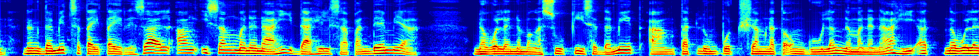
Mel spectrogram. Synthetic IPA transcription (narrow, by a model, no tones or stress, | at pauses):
nɐŋd̪ɐmit̪̚sɐt̪ɐjt̪ɐjɾɛzalɐŋʔɪsaŋmɐnɐnaːɦid̪aːɦɪlsɐpɐnd̪ɛmjɐ̰ | nɐwɐlanːɐmɐŋasuːkisɐd̪ɐmit̪ʔɐŋt̪ɐt̪lʊmpʊt̪̚ʃamnɐt̪ɐʔoŋɡuːlɐŋnɐmɐnɐnaːɦiʔɐt̪̚nɐwɐla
